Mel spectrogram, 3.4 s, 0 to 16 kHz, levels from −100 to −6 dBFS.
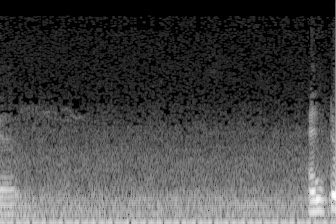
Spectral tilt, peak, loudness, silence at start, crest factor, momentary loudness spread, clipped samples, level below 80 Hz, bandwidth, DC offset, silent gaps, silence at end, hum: -10.5 dB/octave; -2 dBFS; -30 LUFS; 0 s; 20 dB; 14 LU; under 0.1%; -42 dBFS; 5.8 kHz; 2%; none; 0 s; none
